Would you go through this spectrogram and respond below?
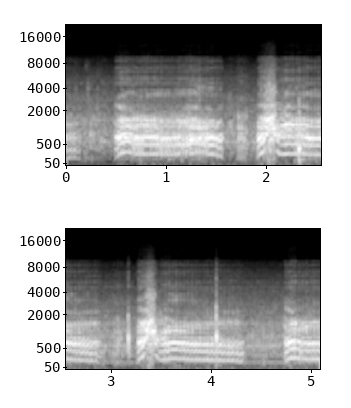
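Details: Confronting a snake, a dog lets out four strained, wavering cries in five seconds, each sliding and bending in pitch, with short sharp breaks between them.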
